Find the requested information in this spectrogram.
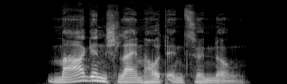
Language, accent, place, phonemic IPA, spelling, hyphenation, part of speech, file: German, Germany, Berlin, /ˈmaːɡn̩ʃlaɪ̯mhaʊ̯tʔɛntˌt͡sʏndʊŋ/, Magenschleimhautentzündung, Ma‧gen‧schleim‧haut‧ent‧zün‧dung, noun, De-Magenschleimhautentzündung.ogg
- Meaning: gastritis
